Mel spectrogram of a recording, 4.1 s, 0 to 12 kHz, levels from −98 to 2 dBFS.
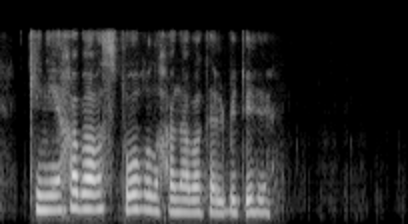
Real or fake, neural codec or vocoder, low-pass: fake; codec, 16 kHz, 4.8 kbps, FACodec; 7.2 kHz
